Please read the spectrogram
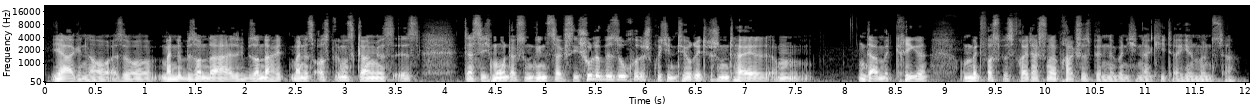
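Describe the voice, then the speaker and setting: Relaxed young man, lowish voice. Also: fast, no room sound. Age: 20s. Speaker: trainee educator, guest.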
